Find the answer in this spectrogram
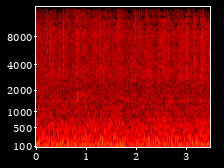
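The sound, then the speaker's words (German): Steady, loud rumble of a Smart electric car on a test drive at full throttle in Eco mode, which limits it to 120 km/h: a constant roar of road and wind noise heavy in the low end, with no voices. “Testfahrt mit einem Elektroauto - Smart”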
